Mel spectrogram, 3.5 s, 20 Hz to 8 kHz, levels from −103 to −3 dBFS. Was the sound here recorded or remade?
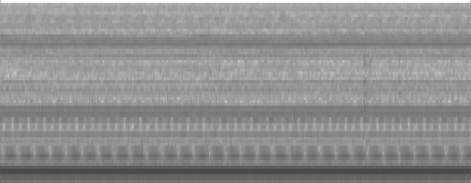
recorded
